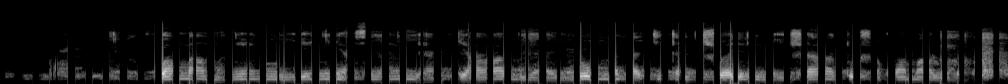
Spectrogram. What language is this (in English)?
Swahili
